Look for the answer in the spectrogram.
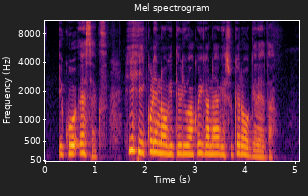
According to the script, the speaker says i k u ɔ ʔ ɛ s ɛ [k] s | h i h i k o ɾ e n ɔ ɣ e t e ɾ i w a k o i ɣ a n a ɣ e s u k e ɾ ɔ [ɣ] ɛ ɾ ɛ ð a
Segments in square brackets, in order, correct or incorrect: correct, correct

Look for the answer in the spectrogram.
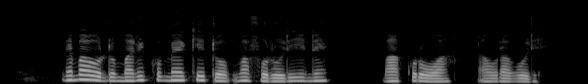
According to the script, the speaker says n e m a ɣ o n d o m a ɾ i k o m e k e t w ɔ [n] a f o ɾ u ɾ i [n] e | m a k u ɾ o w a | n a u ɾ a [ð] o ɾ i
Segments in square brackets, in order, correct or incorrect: incorrect, correct, incorrect

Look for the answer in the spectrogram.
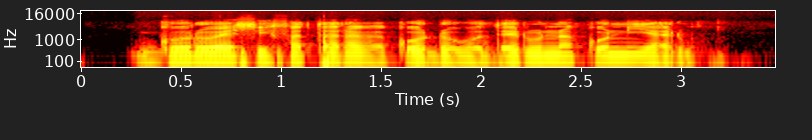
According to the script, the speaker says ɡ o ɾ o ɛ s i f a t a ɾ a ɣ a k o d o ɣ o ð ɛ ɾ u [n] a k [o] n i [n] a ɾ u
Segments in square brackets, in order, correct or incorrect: correct, correct, incorrect

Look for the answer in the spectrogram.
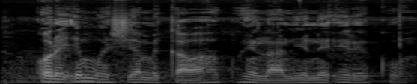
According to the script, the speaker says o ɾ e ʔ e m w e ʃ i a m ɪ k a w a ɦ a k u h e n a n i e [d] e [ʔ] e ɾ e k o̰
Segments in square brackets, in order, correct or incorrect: incorrect, correct

